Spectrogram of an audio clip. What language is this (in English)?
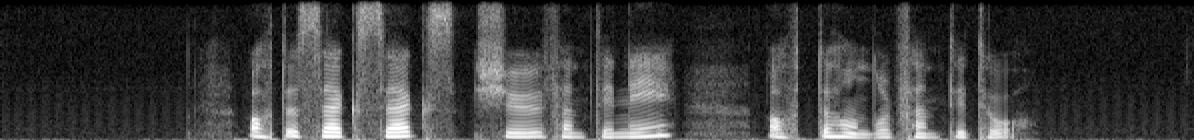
Norwegian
